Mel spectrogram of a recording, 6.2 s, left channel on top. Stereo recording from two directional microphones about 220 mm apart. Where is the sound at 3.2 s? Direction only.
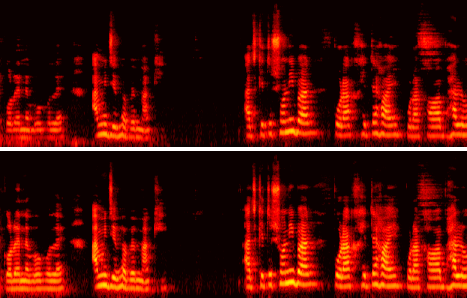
15° right (ahead or behind).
